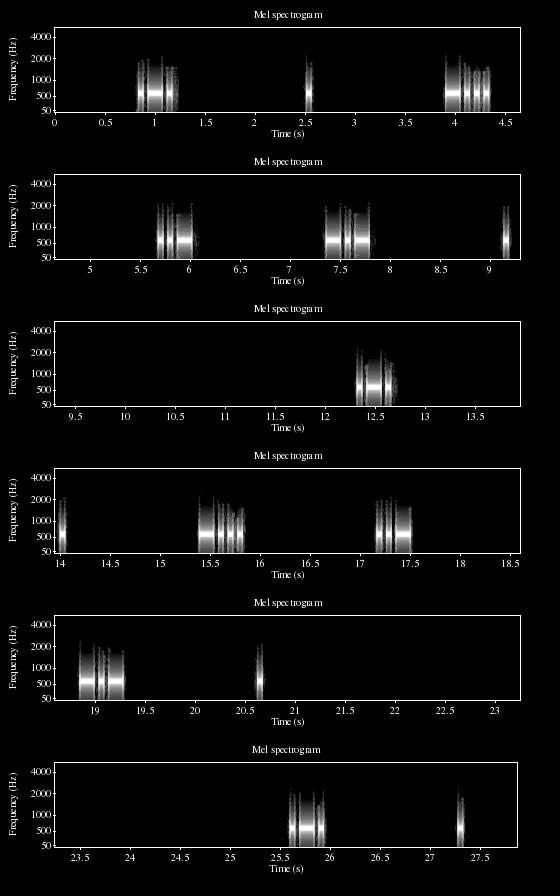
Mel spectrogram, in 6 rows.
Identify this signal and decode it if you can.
Morse code, heard as a keyed tone, about 25 wpm, spaced as for 6 wpm, 600 Hz. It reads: REBUKE REBUKE RE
